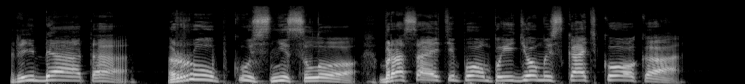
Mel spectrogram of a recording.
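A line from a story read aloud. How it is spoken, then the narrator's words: Yelling. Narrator (Russian): заорал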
